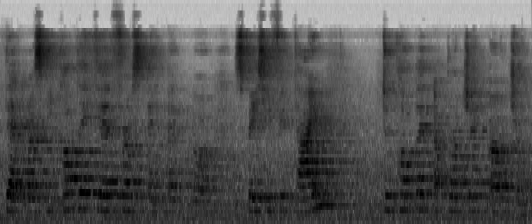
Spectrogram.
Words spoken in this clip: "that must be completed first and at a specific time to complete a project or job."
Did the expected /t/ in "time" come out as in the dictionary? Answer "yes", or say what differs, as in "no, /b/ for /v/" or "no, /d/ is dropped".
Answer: yes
